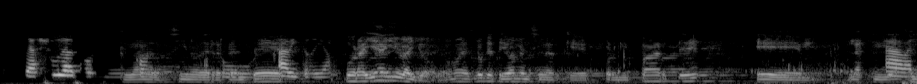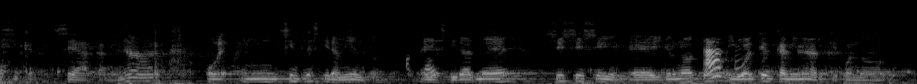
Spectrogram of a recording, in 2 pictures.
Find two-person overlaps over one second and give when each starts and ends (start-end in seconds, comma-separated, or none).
1.4-2.8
